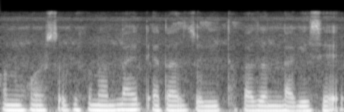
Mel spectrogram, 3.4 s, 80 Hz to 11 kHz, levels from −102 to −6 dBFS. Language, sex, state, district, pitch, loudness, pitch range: Assamese, male, Assam, Sonitpur, 140 Hz, -13 LUFS, 135-150 Hz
